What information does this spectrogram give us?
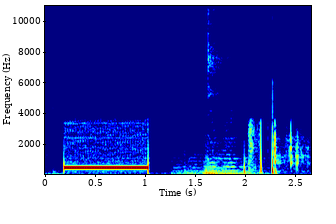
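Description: A steady, loud telephone dial tone holds for under a second as another number is dialed, then cuts off. Faint line noise and a few brief, sharp clicks and tones follow.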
